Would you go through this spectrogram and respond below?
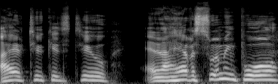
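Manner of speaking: mock, abrupt, sudden, high-pitched, loud blurt. Retelling a woman speaking to a man as he walks away, imitating a sudden blurt. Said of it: "She just blurts out".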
